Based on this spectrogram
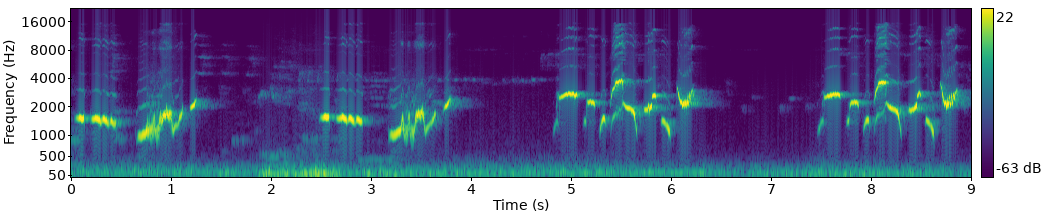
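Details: White-rumped shama whistles and chattering calls (kretekan), used to provoke quiet shamas into singing: slurred rising whistles, then sharp scratchy chattering notes in bursts, over low constant background rumble.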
